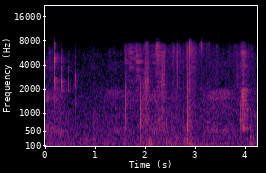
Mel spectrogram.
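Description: Scattered faint taps and clicks of a caique parrot nudging a ping pong ball with its beak as it moves about on a fleece blanket.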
